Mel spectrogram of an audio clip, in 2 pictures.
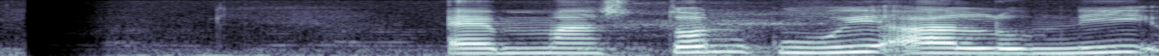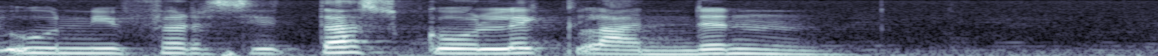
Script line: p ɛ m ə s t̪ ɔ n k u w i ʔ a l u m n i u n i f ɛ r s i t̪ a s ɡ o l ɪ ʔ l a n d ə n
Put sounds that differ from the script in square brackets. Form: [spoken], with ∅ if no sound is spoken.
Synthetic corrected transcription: [ʔ] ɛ m [a] s t̪ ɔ n k u w i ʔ a l u m n i u n i f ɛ r s i t̪ a s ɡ o l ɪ [k] l a n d ə n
